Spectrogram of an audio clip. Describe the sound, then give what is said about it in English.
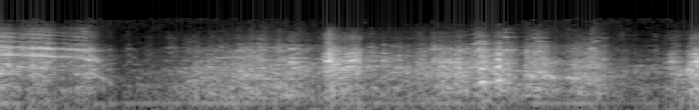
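A human voice mimics the call of a triple-throated wood warbler with a run of trilling, chirping notes lasting several seconds, set against a low murmur of background chatter. “You know, I've got a very good one of the triple-throated wood warbler.”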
